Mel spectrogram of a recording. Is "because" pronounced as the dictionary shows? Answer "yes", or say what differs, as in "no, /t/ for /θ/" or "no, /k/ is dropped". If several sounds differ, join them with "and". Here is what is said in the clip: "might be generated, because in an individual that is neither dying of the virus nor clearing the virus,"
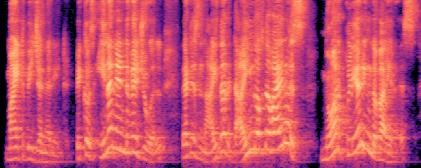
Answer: yes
